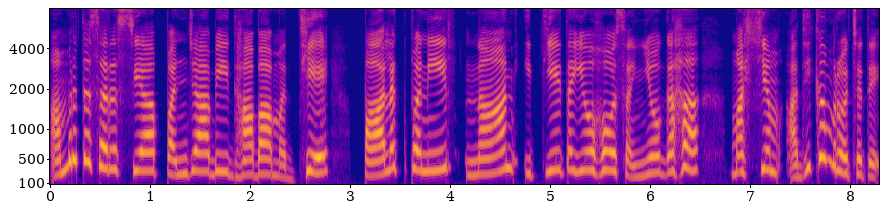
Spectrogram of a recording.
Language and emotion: Sanskrit, happy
